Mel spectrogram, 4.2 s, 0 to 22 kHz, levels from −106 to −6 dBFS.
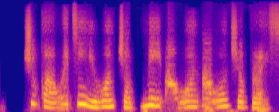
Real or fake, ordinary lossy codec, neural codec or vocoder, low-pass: fake; none; codec, 44.1 kHz, 0.9 kbps, DAC; 19.8 kHz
